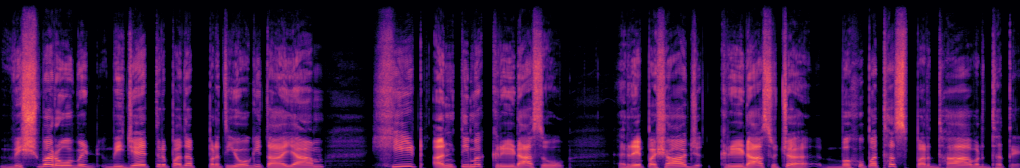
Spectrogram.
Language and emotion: Sanskrit, neutral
